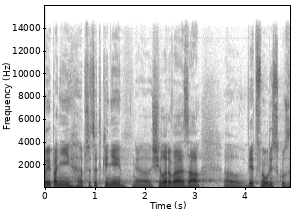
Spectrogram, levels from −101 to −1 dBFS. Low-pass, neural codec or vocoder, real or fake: 14.4 kHz; none; real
